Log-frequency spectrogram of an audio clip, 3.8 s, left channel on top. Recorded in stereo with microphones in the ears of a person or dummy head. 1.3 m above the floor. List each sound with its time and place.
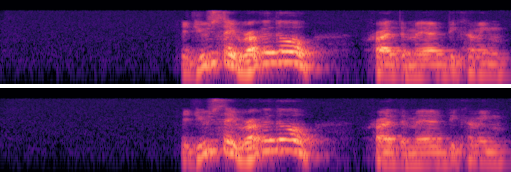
1.4 s a man speaking: 75° left (ahead or behind), 1.0 m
